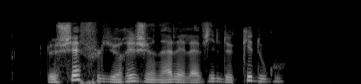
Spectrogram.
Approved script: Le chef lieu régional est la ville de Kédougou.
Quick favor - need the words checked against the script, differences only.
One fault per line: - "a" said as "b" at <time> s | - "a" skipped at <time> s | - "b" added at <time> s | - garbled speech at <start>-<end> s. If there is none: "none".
none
